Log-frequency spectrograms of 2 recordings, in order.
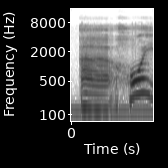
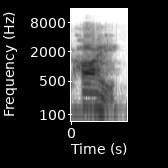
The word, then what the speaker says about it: Haughey: There was actually it was a prime minister, a leader of some kind in Ireland in the 80s who had the same last name, and they pronounced it Haughey.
